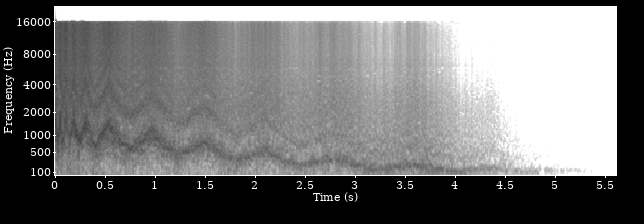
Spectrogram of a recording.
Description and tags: FX Laser house falling 3 128
Falling effect frequently used in electro house genre.
dance, effect, electro, falling, fx, house, laser, shots, synth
